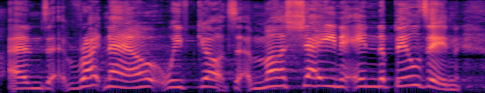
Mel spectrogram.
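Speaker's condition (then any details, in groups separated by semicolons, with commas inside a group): No condition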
